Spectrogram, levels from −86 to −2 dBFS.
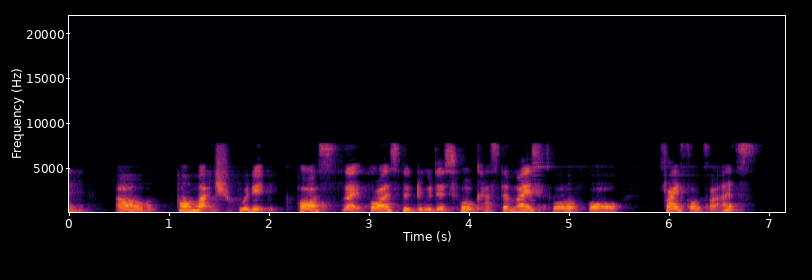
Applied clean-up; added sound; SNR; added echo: neural mask model DeepFilterNet 3.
